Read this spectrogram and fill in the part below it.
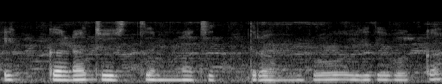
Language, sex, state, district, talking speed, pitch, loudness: Telugu, female, Andhra Pradesh, Sri Satya Sai, 80 wpm, 205 Hz, -19 LUFS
